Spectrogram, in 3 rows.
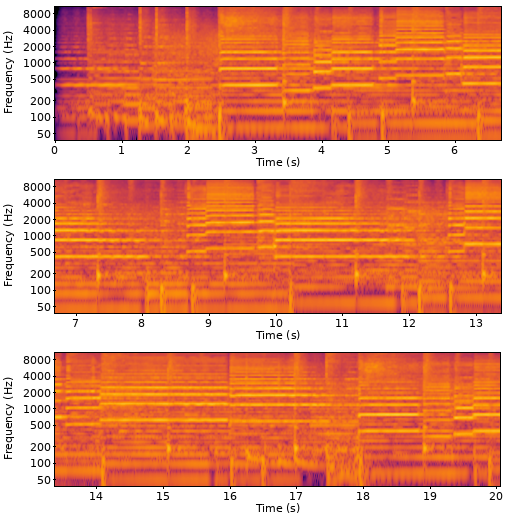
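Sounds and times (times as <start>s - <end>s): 
alto saxophone: 0.0s - 20.0s.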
